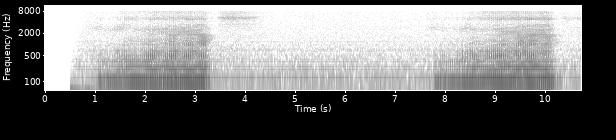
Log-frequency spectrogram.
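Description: Deep, loud, fluttering snores lasting several seconds each, separated by quieter breathing, over steady background hiss: snoring.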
